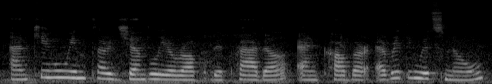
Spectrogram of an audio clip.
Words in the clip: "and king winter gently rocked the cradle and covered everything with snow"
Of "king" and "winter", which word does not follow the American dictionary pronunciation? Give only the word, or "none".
none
